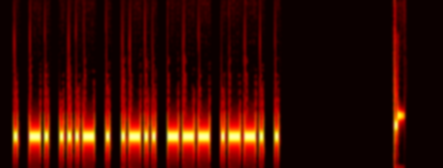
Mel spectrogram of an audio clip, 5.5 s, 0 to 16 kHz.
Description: Morse code, heard as a keyed tone, about 25 wpm, 700 Hz. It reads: ENVELOPE
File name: Eight Letter Words - 25wpm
